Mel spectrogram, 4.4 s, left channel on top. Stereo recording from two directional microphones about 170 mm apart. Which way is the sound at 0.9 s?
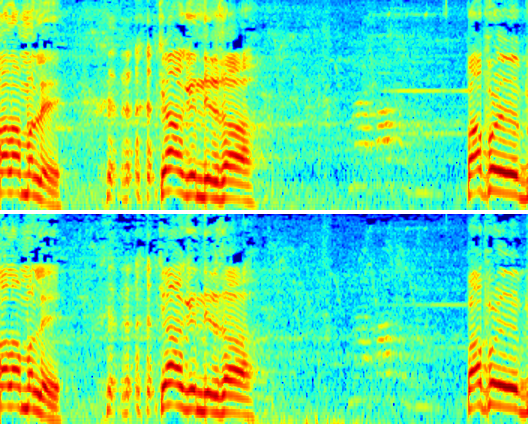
65° right (ahead or behind).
